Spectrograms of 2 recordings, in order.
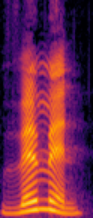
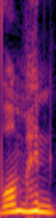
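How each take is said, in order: First: The first vowel sounds like 'wi'. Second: The first vowel sounds like 'woo'. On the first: The speaker calls it right. "जबकि इसका सही pronunciation है वेमेन" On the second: The speaker calls it wrong. "सारे ही वुमेन वुमेन करते नज़र आते हैं"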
